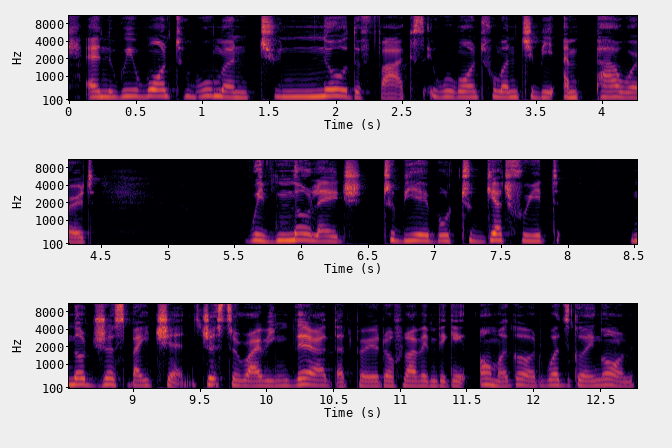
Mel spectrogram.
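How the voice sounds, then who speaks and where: Intonation is fairly even. The recording is very clean, with a silent background. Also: woman, medium pitch for a woman, moderate pace, dry, close sound with no echo. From France. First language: French. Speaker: podcast co-host, functional nutritionist. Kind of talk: casual chat.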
